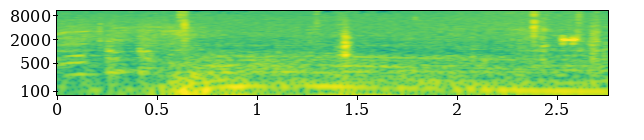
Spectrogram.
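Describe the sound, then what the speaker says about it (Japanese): A Subaru Legacy B4 STI S402's 2.5-litre engine revs with a deep, steady rumble that swells and eases in a couple of surges, close by, with no talking. "この車の ちょっと音を聞いてもらいたいんですけれども"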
